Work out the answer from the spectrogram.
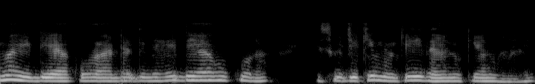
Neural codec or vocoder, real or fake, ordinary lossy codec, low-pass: codec, 16 kHz, 2 kbps, FreqCodec, smaller model; fake; AAC, 64 kbps; 7.2 kHz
